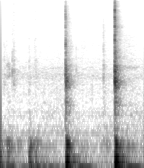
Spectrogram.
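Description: Typing on a computer keyboard, with a few light key taps and then two sharp key clicks, about a second in and near the end, over a low steady hum.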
